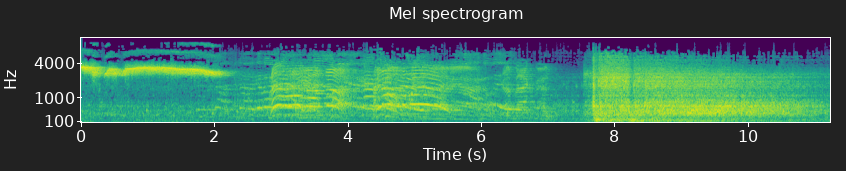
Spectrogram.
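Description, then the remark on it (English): A shrill warning whistle, then excited voices shouting, before a sudden loud dynamite blast set on a ten-second timer erupts into a long roar of crashing, rumbling debris as the top logs are blown off a river log jam pile. “All we did was blow a few of them top logs off the pile.”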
